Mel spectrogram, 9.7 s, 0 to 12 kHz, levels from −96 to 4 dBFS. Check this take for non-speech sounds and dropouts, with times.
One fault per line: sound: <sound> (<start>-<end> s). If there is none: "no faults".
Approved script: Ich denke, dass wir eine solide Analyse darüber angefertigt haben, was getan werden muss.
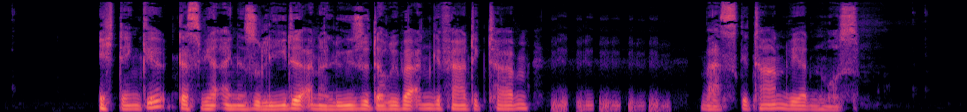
sound: laugh (5.5-6.7 s)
